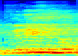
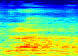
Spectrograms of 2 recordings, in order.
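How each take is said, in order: First: The first syllable is said as 'gri'. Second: The first syllable is said as 'gra'. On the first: This is the proper Sanskrit pronunciation. "लेकिन गृह उच्चारण है" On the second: This is how a regional speaker says it. "Madhya Pradesh में री को र बोलते हैं। आप अटल जी का भाषण सुन लीजिए, वो बोलते थे"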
